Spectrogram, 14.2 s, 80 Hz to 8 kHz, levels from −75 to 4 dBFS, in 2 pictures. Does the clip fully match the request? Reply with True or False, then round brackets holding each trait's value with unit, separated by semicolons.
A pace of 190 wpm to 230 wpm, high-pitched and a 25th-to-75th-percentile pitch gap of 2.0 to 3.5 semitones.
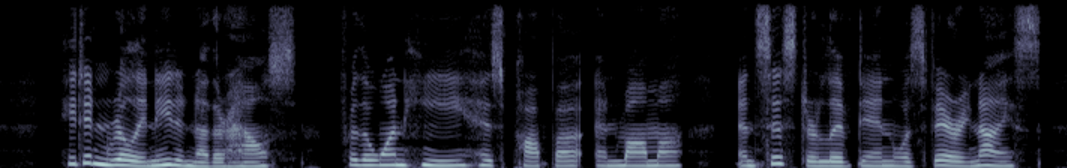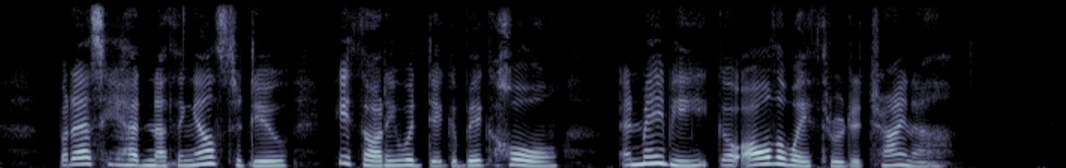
True (200 wpm; 225 Hz; 2.8 semitones)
